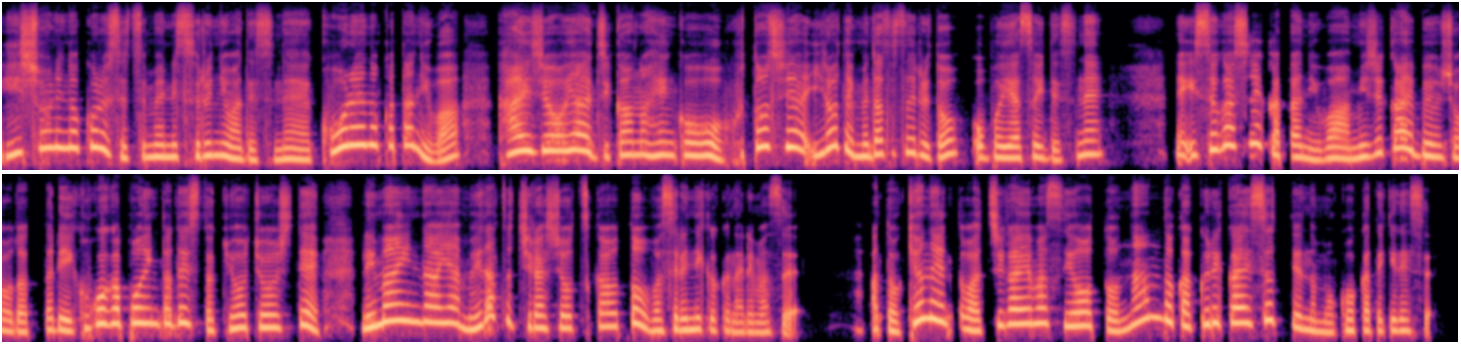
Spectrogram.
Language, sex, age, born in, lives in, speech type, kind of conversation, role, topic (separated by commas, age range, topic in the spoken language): Japanese, female, 25-29, Japan, United States, read, expert-assistant, expert, 健康診断を受ける人が少ない地域で、みんながもっと参加しやすくするにはどうしたらいい？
